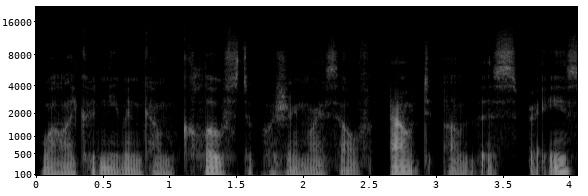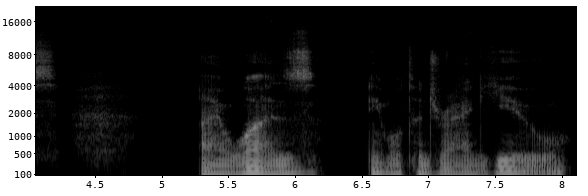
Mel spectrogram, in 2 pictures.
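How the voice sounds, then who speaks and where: Sardonic male demon for audio drama, played by a man: low, husky, snarky, unhurried. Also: no room sound, studio quality, full character voice. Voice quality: gravelly, husky low voice with breathy edges. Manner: sarcastic, deliberate, drawn-out phrasing. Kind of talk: scripted audio roleplay addressed to the listener.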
